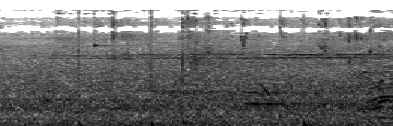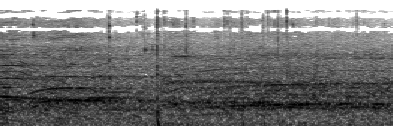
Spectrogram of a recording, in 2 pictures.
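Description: Indoor volleyball play: a few sharp hits of the ball and short squeaks of sneakers on the sport court, over the steady voice babble of a big hall full of courts.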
